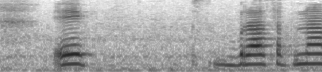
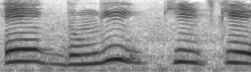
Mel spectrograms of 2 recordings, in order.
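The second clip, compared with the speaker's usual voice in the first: playful slow threat to slap; mother jokingly threatening to slap her son; mock threat; 3 semitones higher, slower than usual. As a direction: pretend to scold the cheeky son.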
